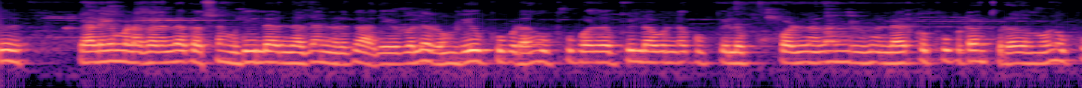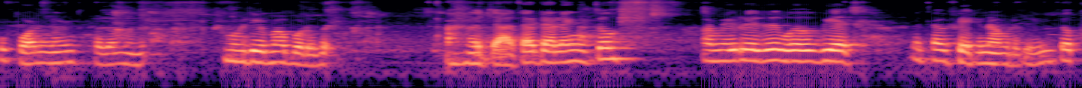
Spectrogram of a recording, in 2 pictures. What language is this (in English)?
Tamil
